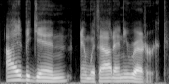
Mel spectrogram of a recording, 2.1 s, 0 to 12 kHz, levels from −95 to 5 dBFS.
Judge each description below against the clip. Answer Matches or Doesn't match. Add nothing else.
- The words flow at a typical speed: Matches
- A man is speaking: Matches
